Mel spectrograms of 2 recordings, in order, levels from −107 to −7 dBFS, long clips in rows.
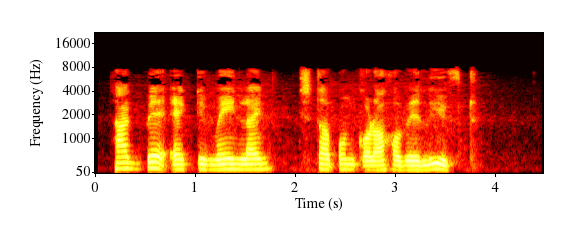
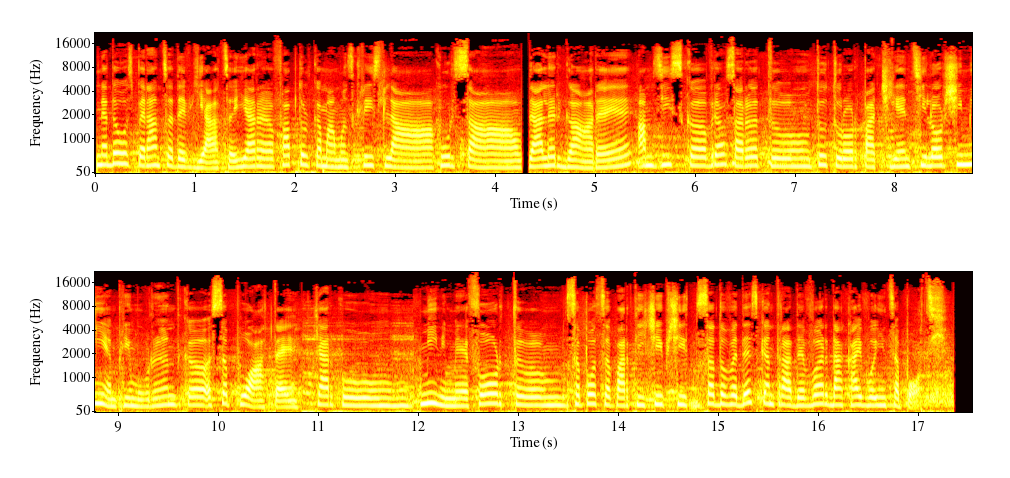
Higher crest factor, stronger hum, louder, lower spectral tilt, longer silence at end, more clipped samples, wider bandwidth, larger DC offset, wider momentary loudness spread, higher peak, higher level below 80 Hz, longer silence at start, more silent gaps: about the same, 16 dB vs 14 dB; neither; second, -19 LUFS vs -15 LUFS; first, -6 dB/octave vs -4 dB/octave; first, 0.7 s vs 0.2 s; neither; second, 8 kHz vs 19.5 kHz; neither; first, 9 LU vs 3 LU; about the same, -2 dBFS vs 0 dBFS; second, -60 dBFS vs -34 dBFS; first, 0.2 s vs 0 s; second, none vs 4.29-4.33 s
